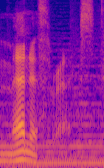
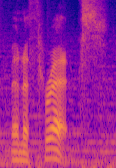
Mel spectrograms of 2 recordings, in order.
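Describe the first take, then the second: First: The stress is on the middle syllable. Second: The stress is on the last syllable. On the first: "I've just put the accent on the middle sy- syllable on man" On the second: "but I could put it on the last syllable"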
